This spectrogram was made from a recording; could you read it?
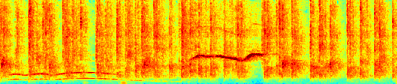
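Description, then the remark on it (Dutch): Loud, sustained applause from a crowd for a guest, dense clapping filling all four seconds, with a couple of sliding whistles rising and falling over the top. “Dames en heren, mag ik een applaus”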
